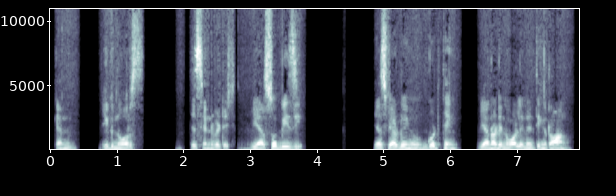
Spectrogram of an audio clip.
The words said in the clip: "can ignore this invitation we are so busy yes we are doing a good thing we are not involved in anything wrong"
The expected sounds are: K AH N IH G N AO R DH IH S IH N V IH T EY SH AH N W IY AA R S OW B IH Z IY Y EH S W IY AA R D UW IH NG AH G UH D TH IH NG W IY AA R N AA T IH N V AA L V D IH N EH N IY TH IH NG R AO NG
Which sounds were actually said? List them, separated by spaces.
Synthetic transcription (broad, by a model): K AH N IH G N AO R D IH S IH N V IH T EY SH AH N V IY AA R S OW B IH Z IY Y EH S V IY AA R D UW IH NG G UH D T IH NG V IY AA R N AA T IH N V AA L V D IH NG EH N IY T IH NG R AO NG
